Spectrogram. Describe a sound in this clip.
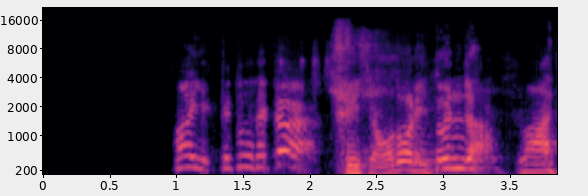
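A young man shouts angrily and commandingly.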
